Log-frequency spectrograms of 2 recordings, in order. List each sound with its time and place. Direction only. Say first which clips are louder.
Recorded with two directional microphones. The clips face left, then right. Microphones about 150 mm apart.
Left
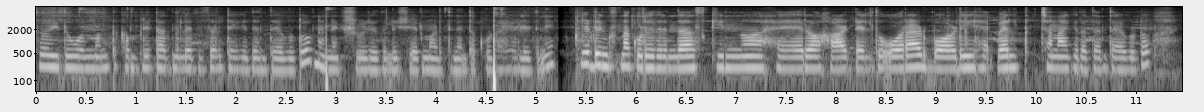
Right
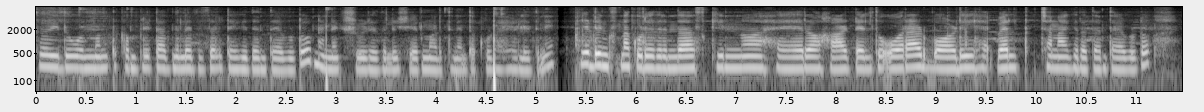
1.0 s speech: right 8 dB; 40° right (ahead or behind)
5.0 s speech: right 6 dB; 20° right (ahead or behind)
